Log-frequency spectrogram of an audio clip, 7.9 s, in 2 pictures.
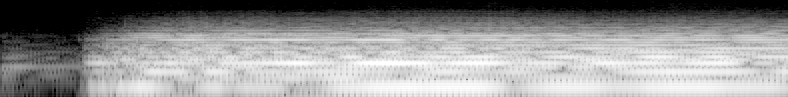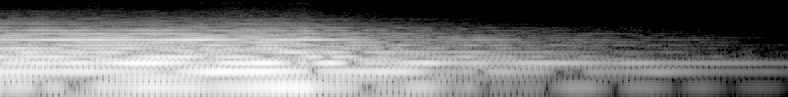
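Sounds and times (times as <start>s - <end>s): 
dramatic brass: 0.4s - 6.7s.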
